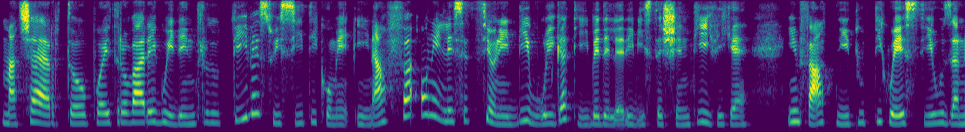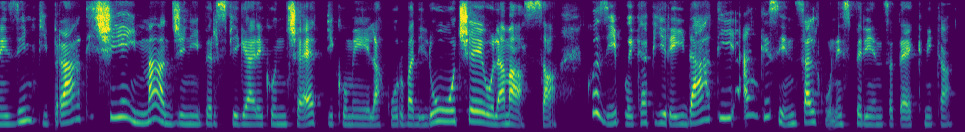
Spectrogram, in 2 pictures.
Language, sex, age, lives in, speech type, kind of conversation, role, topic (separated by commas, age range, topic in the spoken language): Italian, female, 20-24, Italy, read, expert-assistant, expert, Come riconoscere fonti affidabili sulle scoperte di nuovi pianeti?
